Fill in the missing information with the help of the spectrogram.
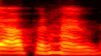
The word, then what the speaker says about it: Oppenheim: No, so it's the Oppenheim group, but it's okay. – How do you say it again? – Oppenheim. – Oppenheim. Sorry, guys. – It's okay. Everyone says, no, it's okay. People say Oppenheimer too.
